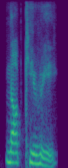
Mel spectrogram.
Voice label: "knopkierie", Indian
